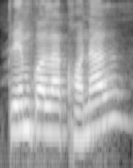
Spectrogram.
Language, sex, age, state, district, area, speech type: Nepali, female, 45-60, West Bengal, Kalimpong, rural, spontaneous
